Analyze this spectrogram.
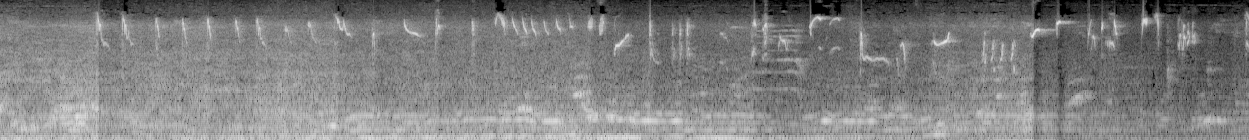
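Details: White-eye newly kept at home, in full vigorous song after three days following daytime sunning: fast runs of sharp high chirps and sliding notes, tumbling and uneven, with low background rumble and some faint music.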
